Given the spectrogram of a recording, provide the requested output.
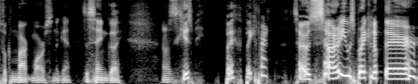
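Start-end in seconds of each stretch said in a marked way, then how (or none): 2.4-5.6 mock, very high, flustered, intimidated, nervous stammering. Retelling a phone call with a rude caller: imitating own intimidated reply. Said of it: "getting intimidated by a guy".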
